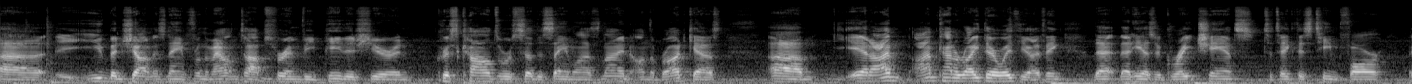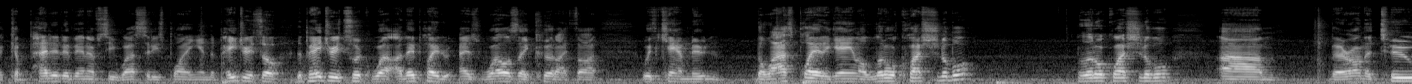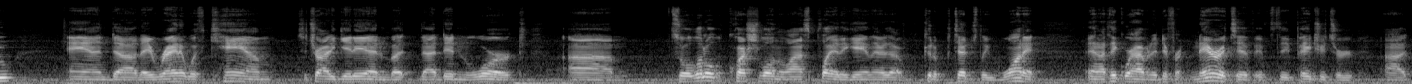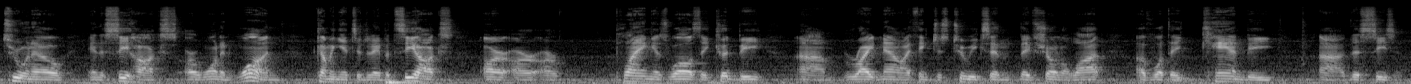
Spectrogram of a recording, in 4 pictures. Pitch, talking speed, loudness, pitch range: 120 Hz, 195 wpm, -19 LUFS, 110-135 Hz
